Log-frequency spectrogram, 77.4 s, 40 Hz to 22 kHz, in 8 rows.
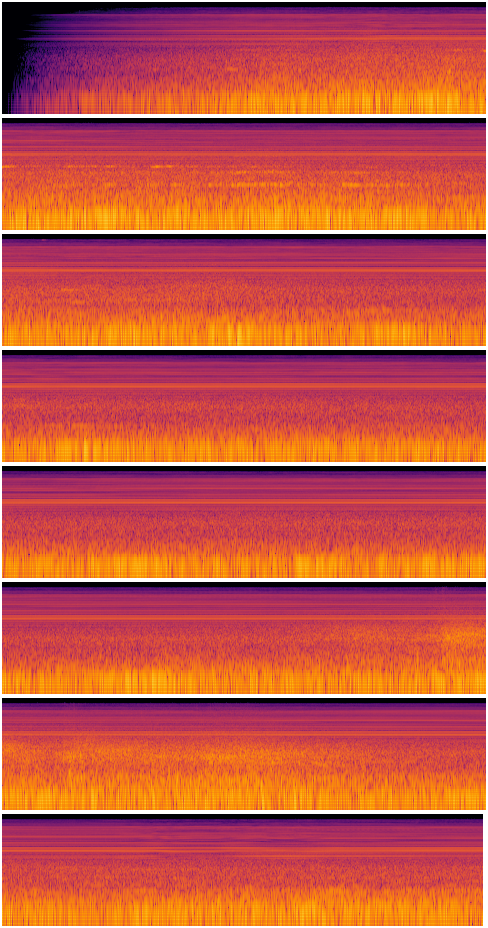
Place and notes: Mid-Town Belvedere, Baltimore, MD, USA - Lamp Post Buzzing
The sound of a buzzing lamp post, as well as traffic and a helicopter flying overhead. Recorded with the onboard Zoom H4n Microphones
